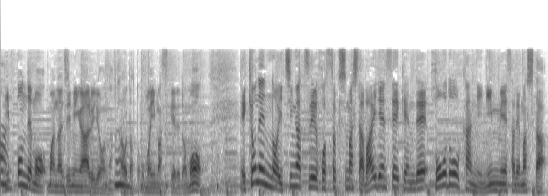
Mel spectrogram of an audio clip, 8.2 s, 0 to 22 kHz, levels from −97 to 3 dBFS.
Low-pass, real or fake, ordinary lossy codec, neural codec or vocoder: none; real; none; none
